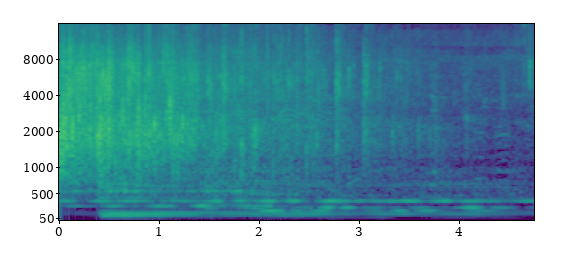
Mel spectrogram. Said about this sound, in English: Come on, put your hands together give the Lord a hand clap of praise.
